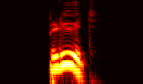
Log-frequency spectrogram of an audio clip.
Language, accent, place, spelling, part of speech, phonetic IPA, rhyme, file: German, Germany, Berlin, blüht, verb, [blyːt], -yːt, De-blüht.ogg
- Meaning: inflection of blühen: 1. third-person singular present 2. second-person plural present 3. plural imperative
